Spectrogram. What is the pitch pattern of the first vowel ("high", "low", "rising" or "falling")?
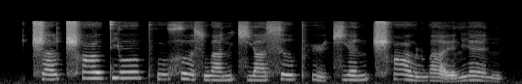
rising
